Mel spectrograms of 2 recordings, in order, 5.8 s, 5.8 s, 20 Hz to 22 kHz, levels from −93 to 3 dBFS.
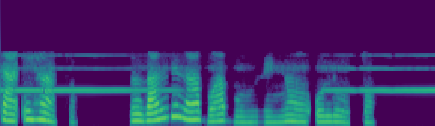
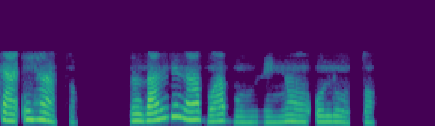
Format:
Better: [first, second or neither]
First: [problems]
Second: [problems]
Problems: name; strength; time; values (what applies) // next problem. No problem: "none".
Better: second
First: background sound (Wind instrument, woodwind instrument); 13 dB below the speech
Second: none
